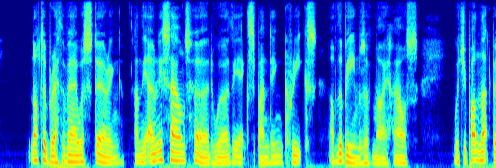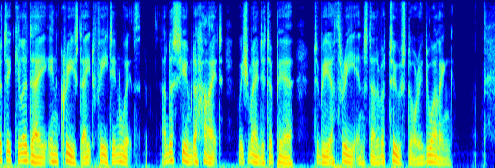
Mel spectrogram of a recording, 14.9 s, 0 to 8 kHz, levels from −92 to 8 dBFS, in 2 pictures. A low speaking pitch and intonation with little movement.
No: low, 110 Hz; average, 4.0 semitones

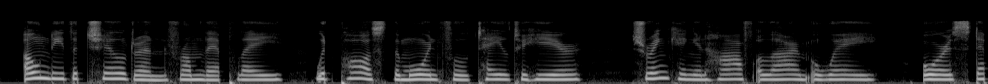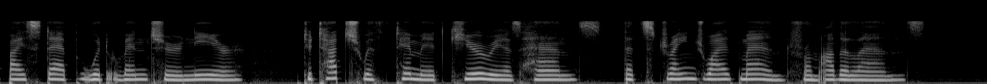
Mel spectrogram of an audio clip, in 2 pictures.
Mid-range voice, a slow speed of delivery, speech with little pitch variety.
No: high, 225 Hz; slow, 115 wpm; narrow, 1.9 semitones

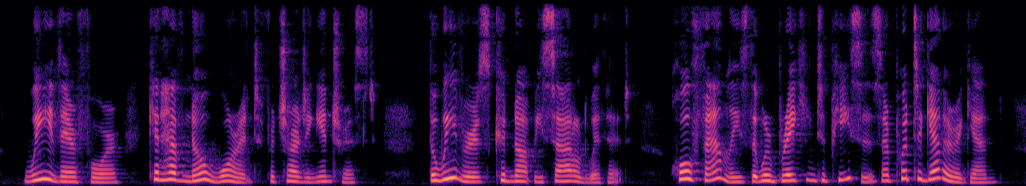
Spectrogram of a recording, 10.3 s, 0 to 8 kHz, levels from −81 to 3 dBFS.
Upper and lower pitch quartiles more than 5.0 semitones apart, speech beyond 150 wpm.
Yes: wide, 5.4 semitones; average, 165 wpm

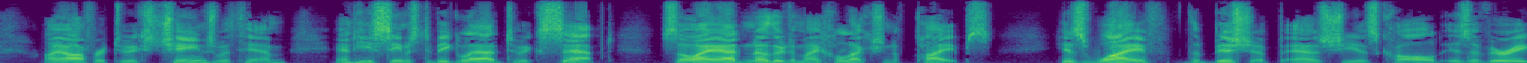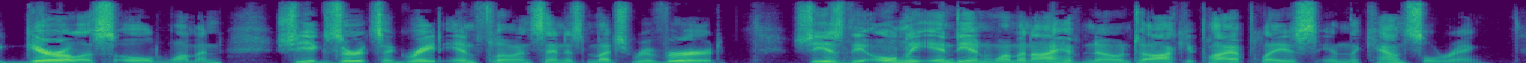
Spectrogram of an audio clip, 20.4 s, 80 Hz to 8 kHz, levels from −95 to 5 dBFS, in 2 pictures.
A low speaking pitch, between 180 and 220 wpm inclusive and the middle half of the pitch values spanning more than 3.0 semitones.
Yes: low, 130 Hz; average, 185 wpm; average, 4.5 semitones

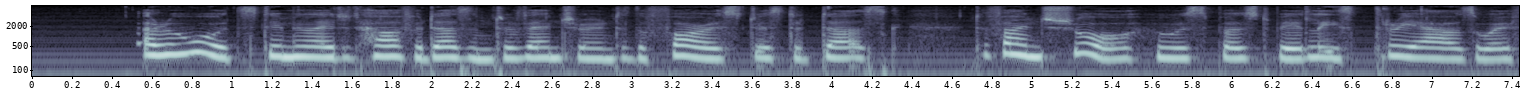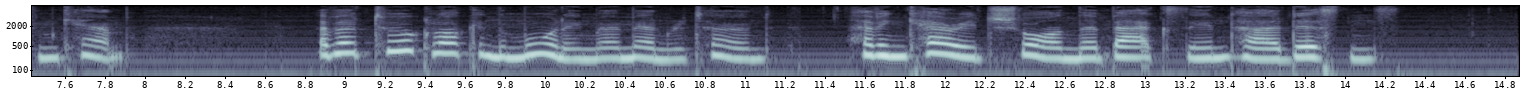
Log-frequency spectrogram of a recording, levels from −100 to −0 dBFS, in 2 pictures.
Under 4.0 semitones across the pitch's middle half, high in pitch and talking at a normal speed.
Yes: average, 2.8 semitones; high, 235 Hz; average, 190 wpm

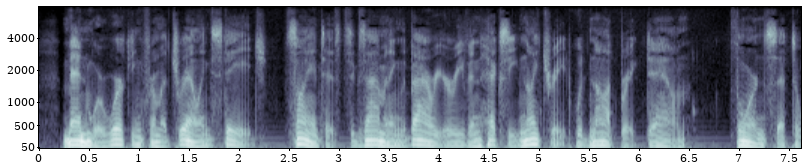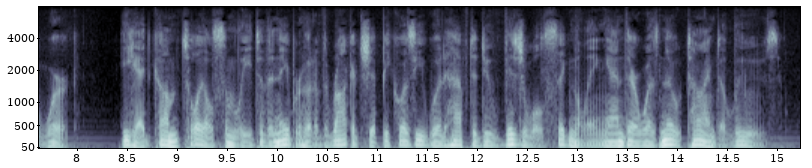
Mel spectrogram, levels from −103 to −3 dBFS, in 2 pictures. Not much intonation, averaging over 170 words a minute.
No: average, 3.8 semitones; average, 185 wpm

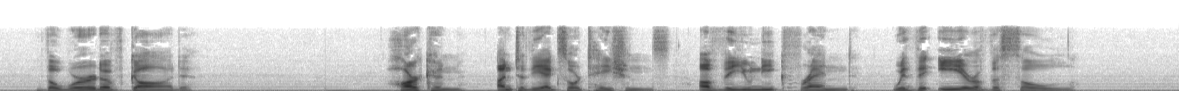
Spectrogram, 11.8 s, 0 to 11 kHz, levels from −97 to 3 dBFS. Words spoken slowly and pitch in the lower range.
Yes: slow, 90 wpm; low, 110 Hz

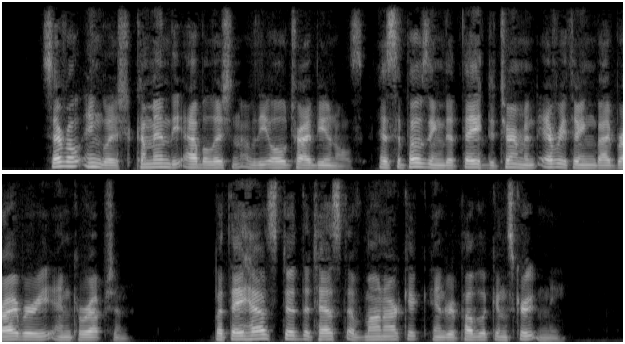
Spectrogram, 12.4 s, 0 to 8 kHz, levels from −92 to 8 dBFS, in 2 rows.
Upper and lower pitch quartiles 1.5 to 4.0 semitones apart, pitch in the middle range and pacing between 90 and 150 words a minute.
Yes: average, 3.3 semitones; medium, 145 Hz; average, 145 wpm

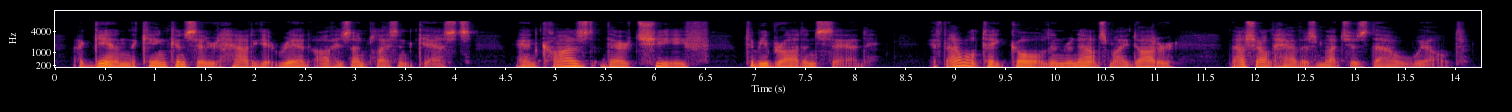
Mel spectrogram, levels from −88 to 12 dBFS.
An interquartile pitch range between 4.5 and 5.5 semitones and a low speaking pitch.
Yes: average, 5.1 semitones; very low, 95 Hz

